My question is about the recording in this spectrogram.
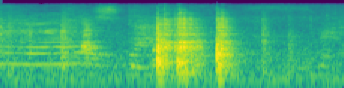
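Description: Ceramic bowl and plate knocking and clinking together as they are picked up and moved, a quick cluster of sharp knocks about a second in.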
